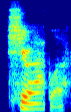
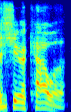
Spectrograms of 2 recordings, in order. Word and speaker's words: Shirakawa: May with Timeless Tony storm Luther and Mina shiraka once again I apologize for my mispronunciation Mina shirakawa shirakawa I'm so I'm so sorry Mina shirakawa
